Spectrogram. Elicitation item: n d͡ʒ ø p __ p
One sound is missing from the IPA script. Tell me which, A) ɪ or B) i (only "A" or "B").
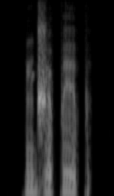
A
